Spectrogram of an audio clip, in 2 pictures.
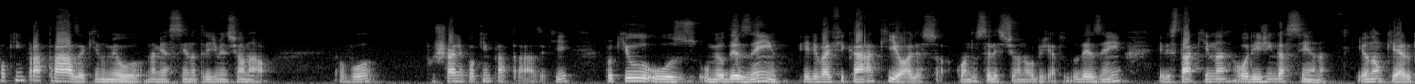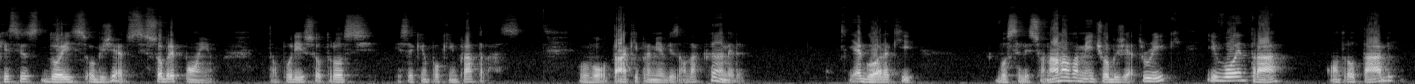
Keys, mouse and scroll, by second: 0.0 click, 1.0-2.0 ctrl+middle drag, 3.1-5.6 drag, 7.5 click, 9.3 ctrl+middle click, 11.0 ctrl+middle click, 16.3 click, 20.0 click, 21.0 ctrl+middle click, 22.8 click, 27.5 ctrl+Tab.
